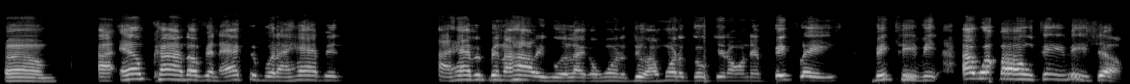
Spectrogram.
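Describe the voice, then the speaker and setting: A man's voice: high voice, normal speed, fairly bright tone, no room sound. A man who acts on stage, casually telling stories about himself as an interview guest. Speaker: stage actor being interviewed. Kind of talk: casual storytelling.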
